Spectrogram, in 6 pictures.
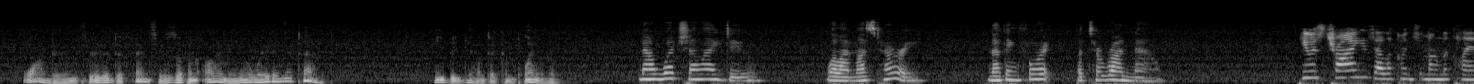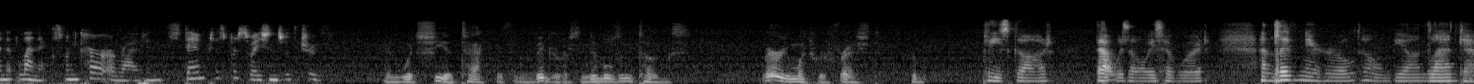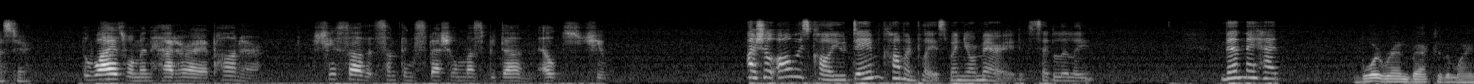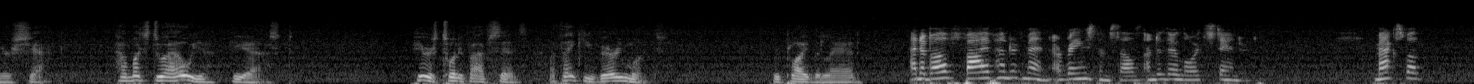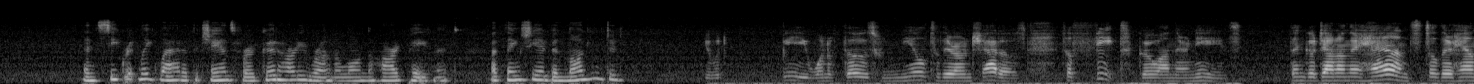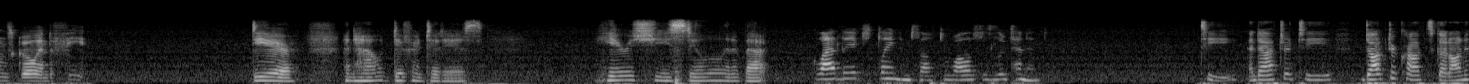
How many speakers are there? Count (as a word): seven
